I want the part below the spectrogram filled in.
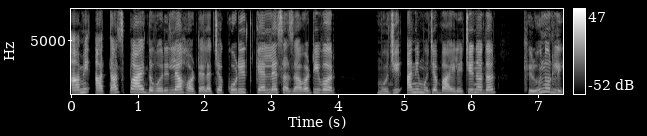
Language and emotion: Goan Konkani, surprised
